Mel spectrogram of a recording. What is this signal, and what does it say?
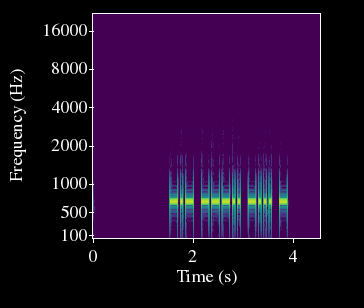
Morse code, heard as a keyed tone, about 23 wpm, 700 Hz. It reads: K8BT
